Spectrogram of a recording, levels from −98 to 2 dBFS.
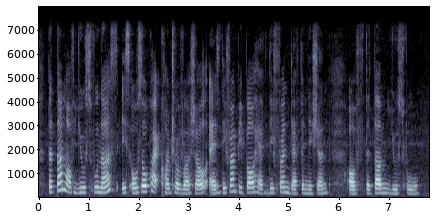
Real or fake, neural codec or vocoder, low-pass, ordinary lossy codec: fake; codec, 16 kHz, 8 kbps, FreqCodec, larger model; 7.2 kHz; none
